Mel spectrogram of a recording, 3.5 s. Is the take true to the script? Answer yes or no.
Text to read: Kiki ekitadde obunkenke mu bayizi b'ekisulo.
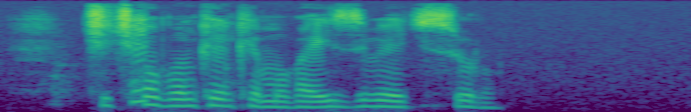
no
